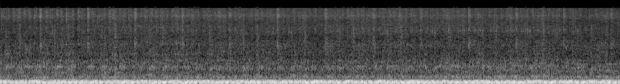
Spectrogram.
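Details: 2006 Chevrolet TrailBlazer SS V8 at idle: deep, lumpy rumble with a light, fairly regular knock about three times a second; engine knock, cause not identified.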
